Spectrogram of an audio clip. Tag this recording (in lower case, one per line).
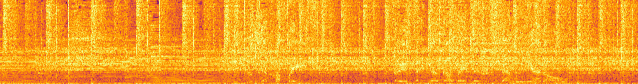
music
